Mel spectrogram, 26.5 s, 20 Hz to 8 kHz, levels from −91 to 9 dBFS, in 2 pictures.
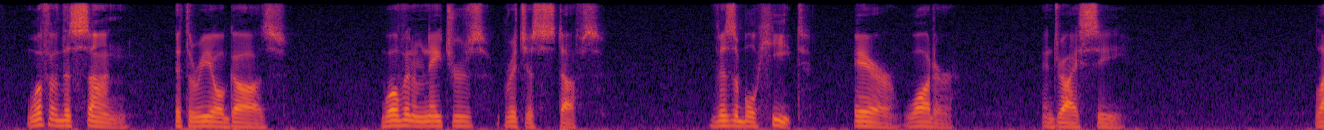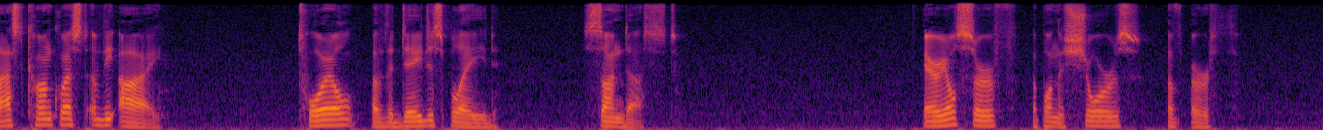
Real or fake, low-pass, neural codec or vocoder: real; 7.2 kHz; none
